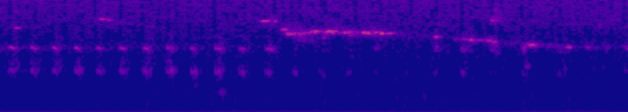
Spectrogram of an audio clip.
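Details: A Sora, an elusive marsh bird more often heard than seen, gives a quick run of about a dozen clipped, even-pitched notes, then a few thin, higher whistles sliding downward, over a faint hiss.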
